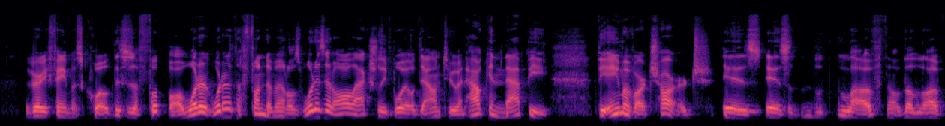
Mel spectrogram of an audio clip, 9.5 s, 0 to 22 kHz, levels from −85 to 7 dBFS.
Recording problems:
thin; somewhat; fading below 300 Hz

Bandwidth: 14.5 kHz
